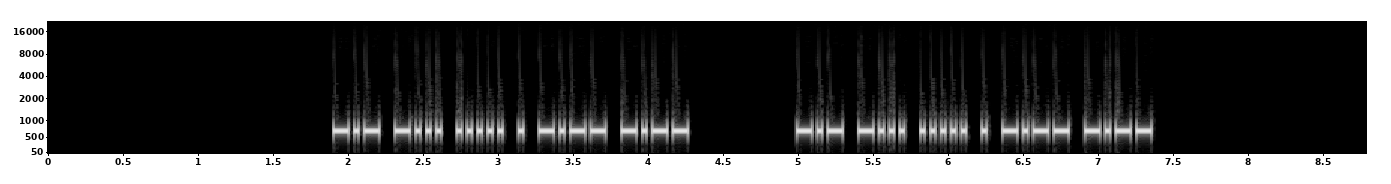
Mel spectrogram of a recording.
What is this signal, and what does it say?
Morse code, heard as a keyed tone, about 36 wpm, 700 Hz. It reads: KB5EYY KB5EYY
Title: USA Call Signs - 6 Characters - Repeated 2x - 35wpm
